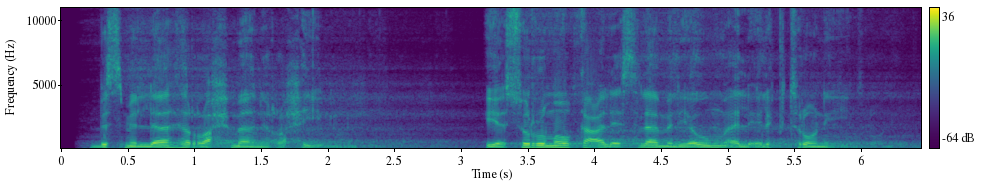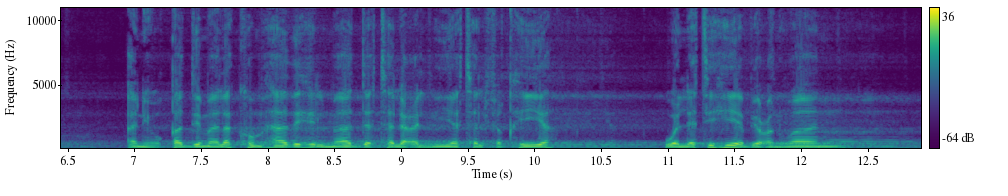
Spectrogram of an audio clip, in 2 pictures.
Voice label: Arabic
